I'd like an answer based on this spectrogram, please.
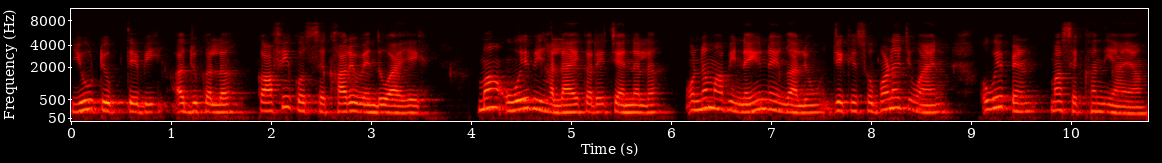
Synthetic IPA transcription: juːʈjuːb̚t̪ebɪɐd͡ʑʊ̆kɐl̆kaːfikʊsɪkʰaːɾijoʋẽːn̆d̪oaːɦeː | mãʔʊɦebɪɦɐlaːekɐɾet͡ɕɛːnəlʊnəmãbɪnɐjũnɐjũɠaːl̤ijũd͡ʑeːkʰesʊbʱəɽ̃ə̆d͡ʑiũaːɦɪnɪ̆ʊɦepɪɽ̃mãsɪkʰə̃nd̪iaːɦijãː

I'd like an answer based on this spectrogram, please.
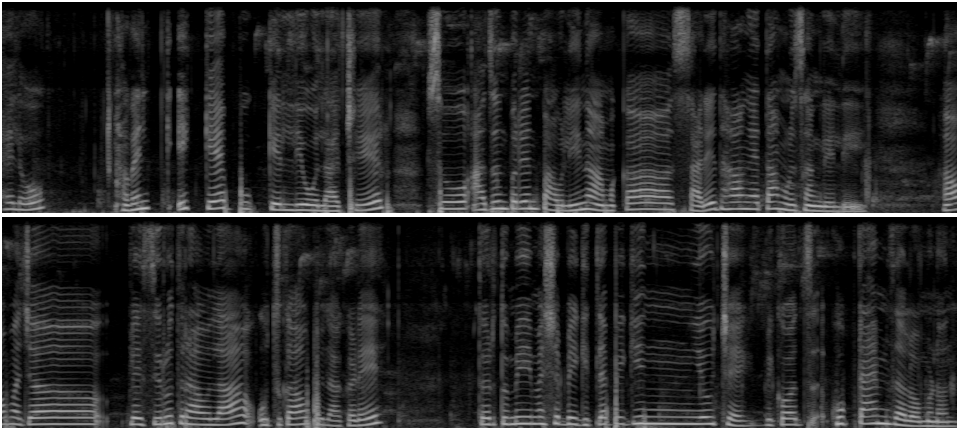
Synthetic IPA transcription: helo | haʋenekːɛpbukːelːiːolat͡ɕeɾsoad͡zuːnpəɾjənt̪̚pawliːnaməkasaɽed̪ʱaŋjɛt̪am̤əɽ̃uːnsãŋɡlelḭː | hãwmad͡ʑʱja | plesiɾuːt̪ɾaʋlaud͡zɡawpulakəɽe | t̪əɾt̪um̤iːməɕebeɡit̪ljabeɡiːnjewt͡ɕɛbikɔd͡zkʰuːpʈajmd͡zalɔm̤əɽ̃uːn

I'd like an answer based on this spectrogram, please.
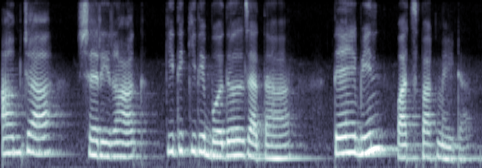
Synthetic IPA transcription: amt͡ɕja | ɕəɾiɾãkː | it̪ikit̪ebəd̪əld͡zat̪a | t̪ɛ̃bʱiːnʋat͡spakmɛɭʈa

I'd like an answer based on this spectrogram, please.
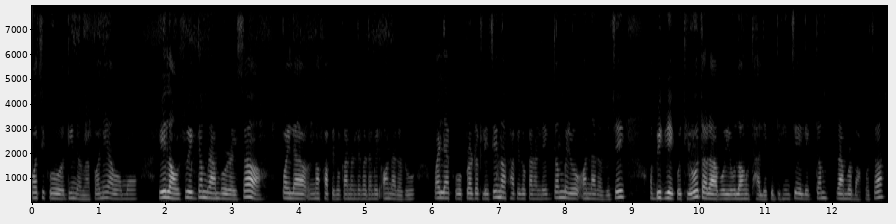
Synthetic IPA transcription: pʌt͡sʰikod̪inɦʌɾumapʌniʌbʌmʌ | elaw̃t͡sʰũek̚d̪ʌmramroɾʌet͡sʰʌ | pʌɦilanʌpʰapekokanunleɡʌrd̪ameɾo̰ʔʌnaɾɦʌɾu | pʌɦilakoprʌɖʌk̚ʈlet͡sãĩnʌpʰapekokaɾʌnleek̚d̪ʌmːeɾoʔʌ̰naɾɦʌɾut͡sãĩ | biɡɾekot̪ʰijot̪ʌɾʌːbʌjolawnut̪ʰalekod̪ekʰint͡saĩelek̚d̪ʌmramrobʱakot͡sʰʌ

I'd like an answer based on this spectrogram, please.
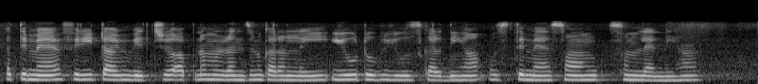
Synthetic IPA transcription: ət̪eːmɛ̃ːpʰɪɾiːʈaːimʋɪt͡ʃaːpnaːmʊnɾənd͡ʒənkəɾənləiːjuːʈjuːbjuːzkəɾd̪iːɦãːʊst̪eːmɛ̃ːsɔːŋɡsʊnlɛ̃ːnd̪iːɦãː

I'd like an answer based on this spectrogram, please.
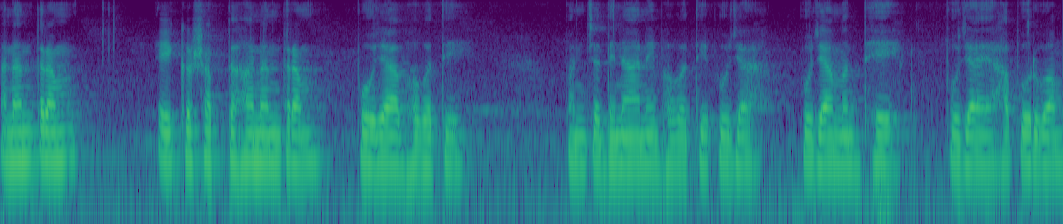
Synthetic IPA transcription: ɐnɐnt̪ɐɾɐm | eːkɐʃɐp̚t̪ɐɦɐːnɐnt̪ɐɾɐm | puːd͡ʒaːbʱɐʋɐt̪i | pɐɲt͡ʃɐd̪inaːnibʱɐʋɐt̪ipuːd͡ʒa | puːd͡ʒaːmɐd̪ʱjeː | puːd͡ʒaːjɐɦɐpuːɾʋɐm

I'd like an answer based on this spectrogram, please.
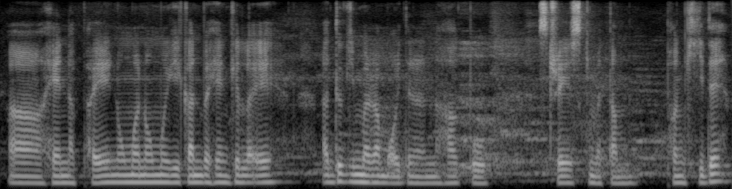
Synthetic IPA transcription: henɐpʰajnɔŋmɐnɔŋmoɡikanbɐɦeŋkʰilɐke | ɐduɡimɐɾɐmojdɐnɐnɐɦak̚bustɾesɡimɐtɐm | pʰɐŋkʰide

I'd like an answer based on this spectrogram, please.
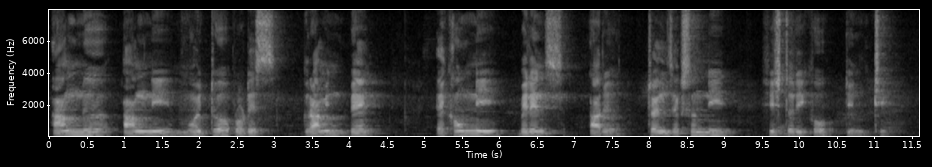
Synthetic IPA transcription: aŋnɯaŋnimɔjdʱɔpɾɔdes | ɡɾaminbeŋk̚ | ekʰawntnibelens | aɾɯ | tɾanzeksɔnːi | histʰɔɾikʰɔdintʰi

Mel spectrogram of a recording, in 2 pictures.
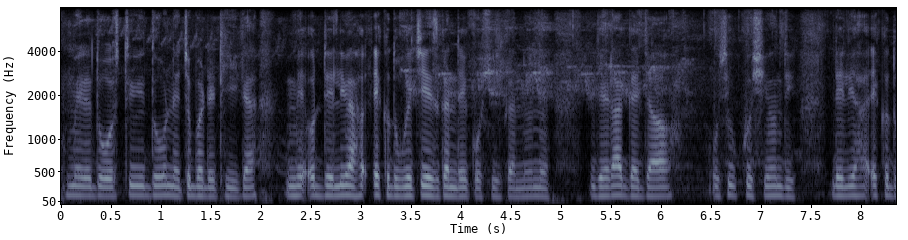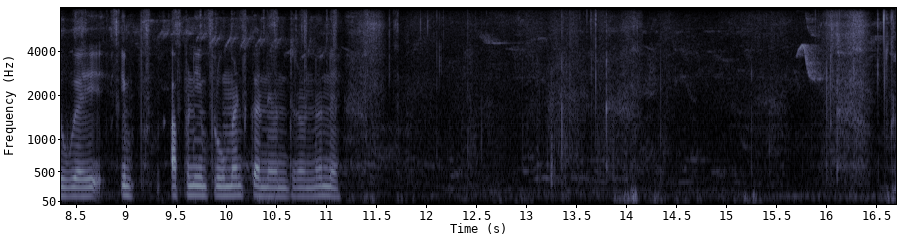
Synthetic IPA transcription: meːɾeːd̪oːst̪iːd̪oːneːt͡ʃbəɖeːʈʰiːkɛːm̃ʔʊd̪eːlĩːɪkd̪uːeːt͡ʃeːzkəɾndeːkiːkoːʃɪʃkəɾneoːneːd͡ʒeːɽaːɡəd͡ʒaː | ʊsiːkʰʊʃiːɦõnd̪iːd̪eːliːaɪkd̪ueː | apniːɪmpɾuːʋmɛ̃ːɳʈkəɾneːʊnd̪eoneːneː

